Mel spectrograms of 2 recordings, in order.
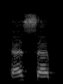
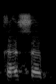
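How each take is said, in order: First: The final b bounces out clearly and strongly. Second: The final b is soft and barely heard. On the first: The speaker calls it right. "tidak pelan tapi kasab. Ya, jelas" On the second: The speaker calls it wrong. "Jadi tidak kasab"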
